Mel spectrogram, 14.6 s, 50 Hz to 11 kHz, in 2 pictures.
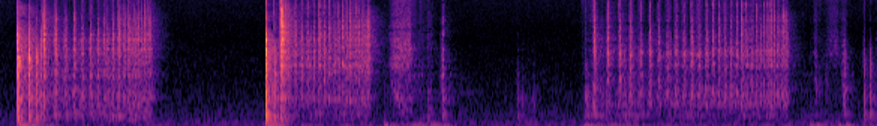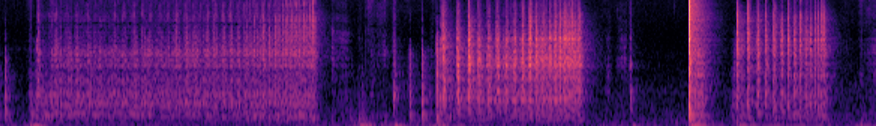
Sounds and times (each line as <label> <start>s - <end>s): Coin 0.2s - 1.3s
Coin 2.4s - 3.2s
Coin 5.1s - 6.6s
Coin 7.7s - 10.0s
Coin 11.0s - 12.2s
Coin 13.5s - 14.2s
